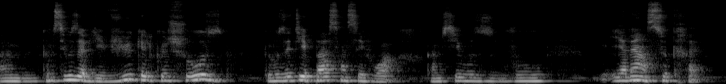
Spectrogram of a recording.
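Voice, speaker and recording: A fairly slow, dark, mellow voice with ordinary pitch variation, long, frequent pauses, and audible room echo. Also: woman, fairly low pitch for a woman. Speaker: spiritual channeler / energy reader. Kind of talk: guided reading. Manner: loud; hesitant, many fillers.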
